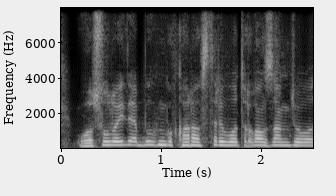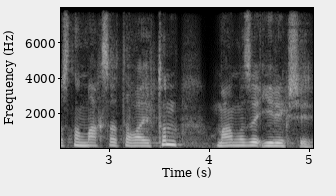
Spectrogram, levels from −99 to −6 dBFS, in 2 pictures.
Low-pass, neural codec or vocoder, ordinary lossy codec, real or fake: none; codec, 16 kHz, 1 kbps, X-Codec, HuBERT features, trained on LibriSpeech; none; fake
